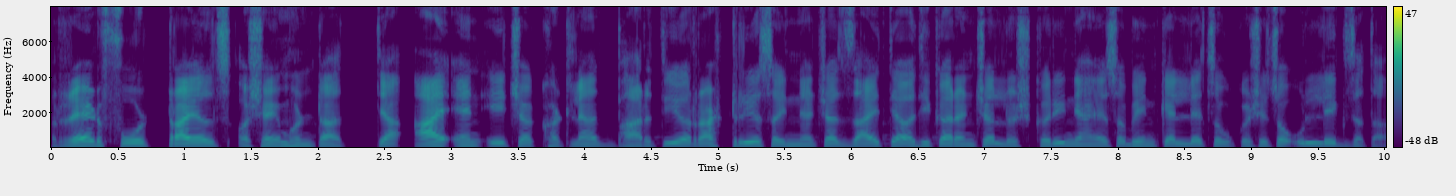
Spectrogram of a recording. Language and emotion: Goan Konkani, neutral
